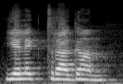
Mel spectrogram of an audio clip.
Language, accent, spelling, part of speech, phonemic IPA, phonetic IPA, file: Armenian, Western Armenian, ելեկտրական, adjective, /jeleɡdɾɑˈɡɑn/, [jeleɡdɾɑɡɑ́n], HyW-ելեկտրական.oga
- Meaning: Western Armenian form of էլեկտրական (ēlektrakan)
